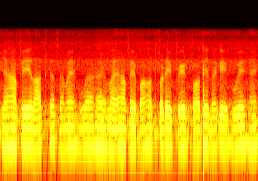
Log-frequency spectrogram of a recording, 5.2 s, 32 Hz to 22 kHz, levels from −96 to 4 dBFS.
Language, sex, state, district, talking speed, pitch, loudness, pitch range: Hindi, male, Chhattisgarh, Raipur, 195 wpm, 110 Hz, -16 LUFS, 105-110 Hz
